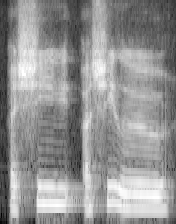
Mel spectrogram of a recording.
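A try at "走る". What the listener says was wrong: Ha. Ha. Ha. No, not a. Ha. Hashiru.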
